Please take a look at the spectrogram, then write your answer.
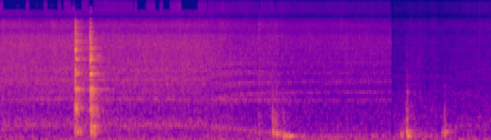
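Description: Onions cook with salt in a pan under a quiet, low sizzle, broken by two sharp utensil clinks early on and a few softer knocks later.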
